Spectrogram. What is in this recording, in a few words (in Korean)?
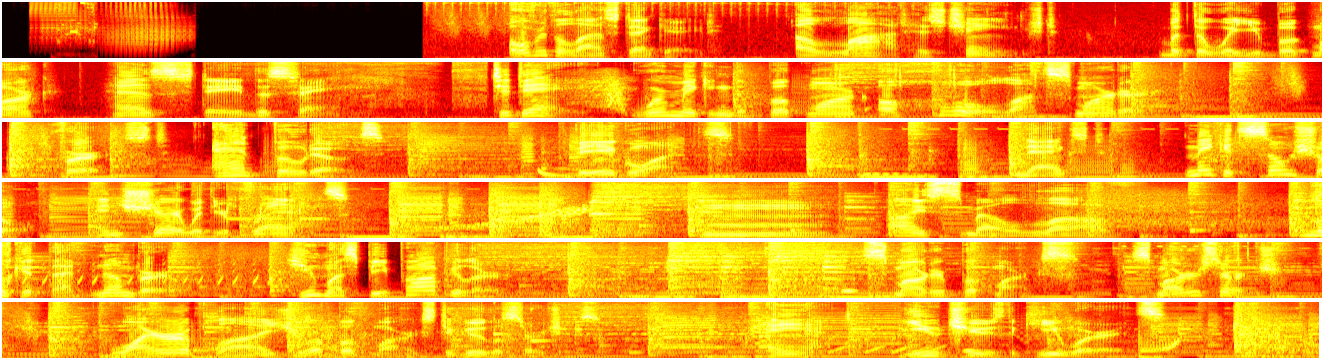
영어 남 기본 톤; Beyond Bookmark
